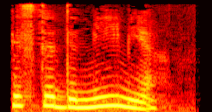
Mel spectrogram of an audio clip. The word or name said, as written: histidinemia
